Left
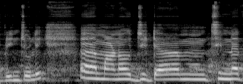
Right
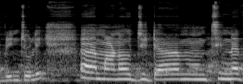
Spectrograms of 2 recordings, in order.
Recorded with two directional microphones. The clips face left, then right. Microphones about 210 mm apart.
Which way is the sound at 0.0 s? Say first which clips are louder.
Left 4 dB; 40° left (ahead or behind).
